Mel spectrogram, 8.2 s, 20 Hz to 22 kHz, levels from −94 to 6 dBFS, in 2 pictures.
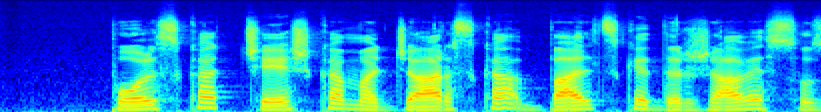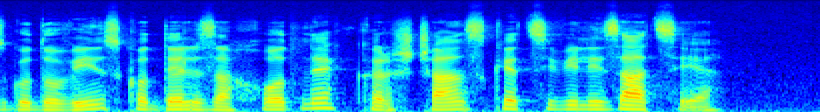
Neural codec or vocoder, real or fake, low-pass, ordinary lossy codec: vocoder, 44.1 kHz, 128 mel bands every 256 samples, BigVGAN v2; fake; none; none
